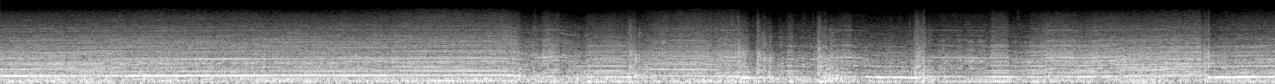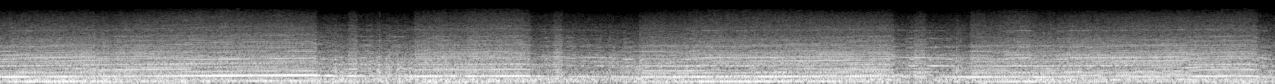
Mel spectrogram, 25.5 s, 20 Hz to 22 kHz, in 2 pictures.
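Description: A Group 4 race car in Gran Turismo 7 laps Suzuka Circuit, its engine droning loud and close throughout, pitch climbing through the gears and dropping on downshifts, with brief tire noise in the corners.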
